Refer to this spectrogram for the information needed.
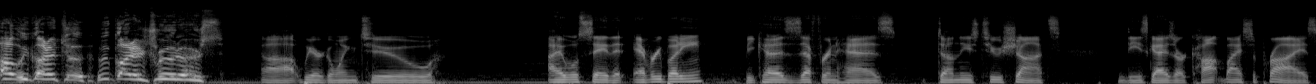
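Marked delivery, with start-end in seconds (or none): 0.0-2.2 shrill, very loud, high, full-throated battle holler. Voicing a berserker struck by two hits: berserker yelling. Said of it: "falls back a little bit and yells".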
